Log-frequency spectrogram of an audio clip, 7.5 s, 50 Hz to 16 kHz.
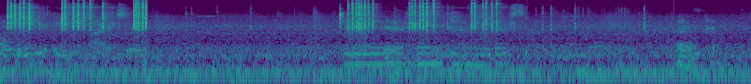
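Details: Rapid ratcheting clicks of a dial turned on an insulin pump, with room noise and faint voices, during first-time Omnipod 5 setup by someone switching from multiple daily insulin pen injections.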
